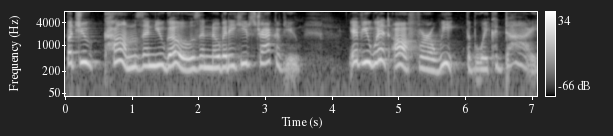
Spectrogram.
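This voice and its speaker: In a very clean recording with a silent background, a woman puts on a character voice pitched high. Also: moderate pace. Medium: read story.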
